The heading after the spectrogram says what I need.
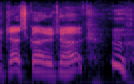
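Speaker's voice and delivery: words stretched and spoken through a yawn. Reviewing an item after talking quickly, speak while starting to yawn. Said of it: "I started to yawn".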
